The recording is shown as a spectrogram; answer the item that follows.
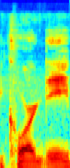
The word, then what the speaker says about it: corgi: For, It's definitely corgi because there's no way there's a breed of dog that rhymes with orgy.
